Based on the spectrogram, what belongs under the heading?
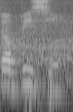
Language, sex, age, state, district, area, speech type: Odia, female, 45-60, Odisha, Sundergarh, urban, spontaneous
